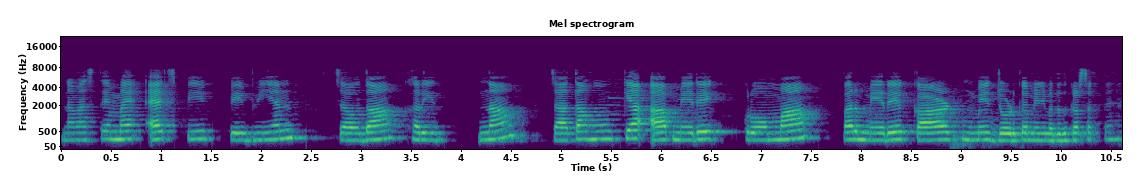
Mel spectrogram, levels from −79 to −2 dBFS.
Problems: none marked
